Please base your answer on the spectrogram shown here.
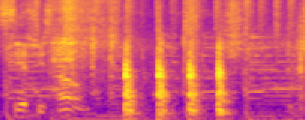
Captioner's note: knock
